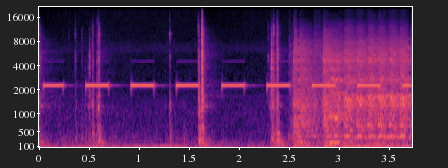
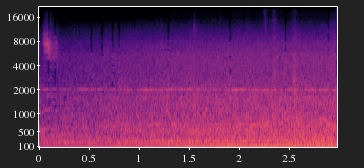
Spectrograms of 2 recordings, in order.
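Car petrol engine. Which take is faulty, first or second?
first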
